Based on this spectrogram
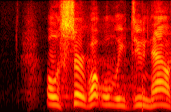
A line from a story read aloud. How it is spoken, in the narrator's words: the young man cried to Elisha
